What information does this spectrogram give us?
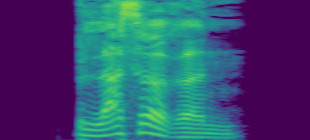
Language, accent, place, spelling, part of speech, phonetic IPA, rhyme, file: German, Germany, Berlin, blasseren, adjective, [ˈblasəʁən], -asəʁən, De-blasseren.ogg
- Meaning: inflection of blass: 1. strong genitive masculine/neuter singular comparative degree 2. weak/mixed genitive/dative all-gender singular comparative degree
